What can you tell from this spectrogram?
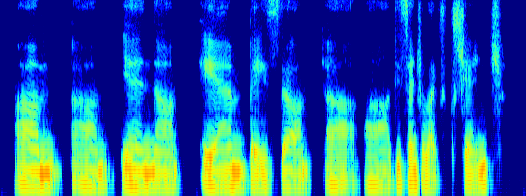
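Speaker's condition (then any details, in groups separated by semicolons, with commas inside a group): No condition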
